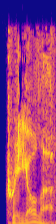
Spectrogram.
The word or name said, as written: criolla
